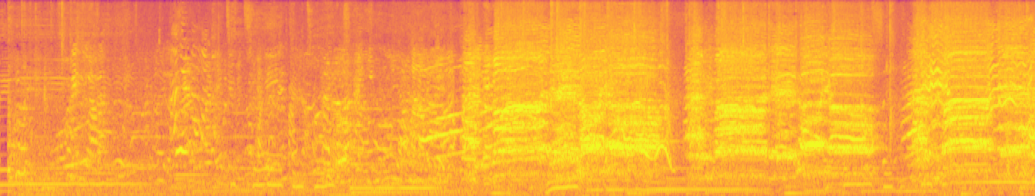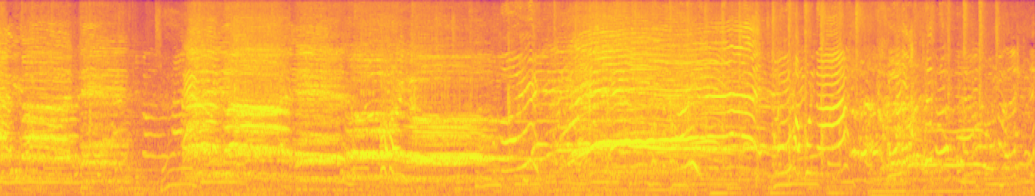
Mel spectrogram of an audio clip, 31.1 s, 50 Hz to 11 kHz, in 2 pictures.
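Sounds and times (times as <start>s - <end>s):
group of people singing: 3.7s - 27.7s.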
